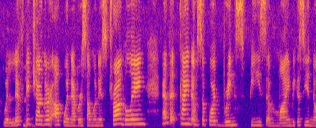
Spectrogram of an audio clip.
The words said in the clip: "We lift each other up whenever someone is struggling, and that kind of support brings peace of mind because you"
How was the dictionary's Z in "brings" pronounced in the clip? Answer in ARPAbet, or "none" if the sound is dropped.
S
